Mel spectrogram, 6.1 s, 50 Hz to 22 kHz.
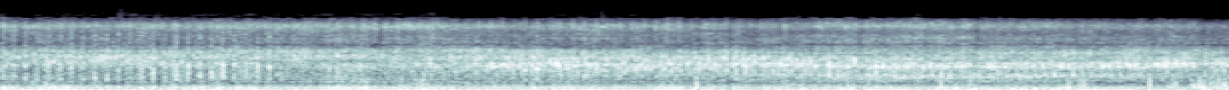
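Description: Robinson R22 helicopter taking off and flying away low: the steady drone of its engine and two-bladed rotor, whose low hum falls away near the end as it moves off.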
